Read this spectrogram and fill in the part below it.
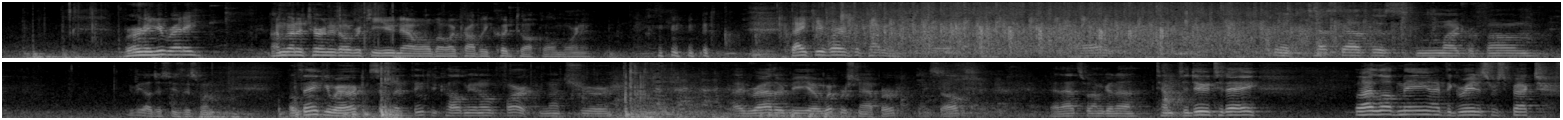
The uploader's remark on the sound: Keynote address from 2016 Farmer-to-Farmer Conference. WERU 89.9 FM Blue Hill, Maine.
